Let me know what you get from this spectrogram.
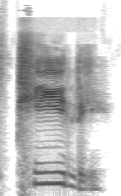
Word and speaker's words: pili: Again, the word is spelled P-I-L-I. Let's go over the easiest pronunciation, which is Pili. Pili. Okay. The first E is a long vowel followed by a normal E sound. No stop, not prolonged, just normal E.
